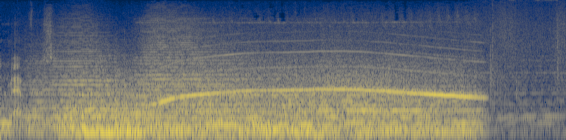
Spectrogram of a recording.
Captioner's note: sirens wail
